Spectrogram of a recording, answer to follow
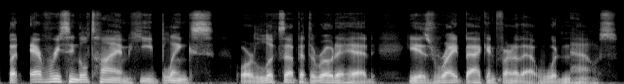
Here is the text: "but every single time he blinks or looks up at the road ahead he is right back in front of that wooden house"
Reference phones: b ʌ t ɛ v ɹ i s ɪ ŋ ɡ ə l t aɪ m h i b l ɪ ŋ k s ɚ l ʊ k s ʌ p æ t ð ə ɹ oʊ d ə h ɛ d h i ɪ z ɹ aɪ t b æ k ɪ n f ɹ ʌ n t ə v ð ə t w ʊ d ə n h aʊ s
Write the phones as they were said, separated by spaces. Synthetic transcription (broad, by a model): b ʌ t ɛ v ɹ i s ɪ ŋ ɡ l t aɪ m i b l ɪ ŋ k s ɚ l ʊ k s ʌ p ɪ t ð ə ɹ oʊ d ə h ɛ d h i ɪ z ɹ aɪ t b æ k ɪ n f ɹ ʌ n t ə v ð ə t w ʊ d n h aʊ s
